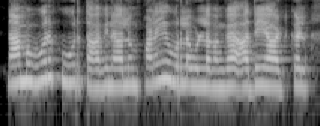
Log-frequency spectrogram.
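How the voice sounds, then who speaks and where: A woman's voice: sits high, fairly even intonation, normal speed, dull audio, natural voice. A woman reading a firm, worried middle-aged father. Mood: confiding. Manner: firm, hushing, reassuring. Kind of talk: storybook reading.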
